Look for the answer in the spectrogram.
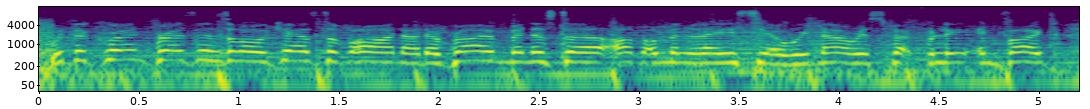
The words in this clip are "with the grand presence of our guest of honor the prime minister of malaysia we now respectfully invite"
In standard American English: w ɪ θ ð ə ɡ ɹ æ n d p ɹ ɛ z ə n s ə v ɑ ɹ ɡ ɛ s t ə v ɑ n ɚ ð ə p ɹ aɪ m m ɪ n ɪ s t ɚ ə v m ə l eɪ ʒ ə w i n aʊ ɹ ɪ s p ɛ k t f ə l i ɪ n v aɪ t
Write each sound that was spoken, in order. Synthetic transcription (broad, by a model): w ɪ ð ə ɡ ɹ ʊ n p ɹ ɛ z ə n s ə v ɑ ɡ ɛ s t ə v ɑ n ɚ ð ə p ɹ aɪ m m ɪ n ɪ s t ɚ ə v m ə l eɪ s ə w i n aʊ ɹ ɪ s p ɛ k t f ə l i ɪ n v aɪ t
